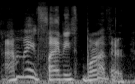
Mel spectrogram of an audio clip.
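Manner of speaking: high, soft imitation of a fighter; mock boxer voice. Host mimics boxer after the fight, high mock voice. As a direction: put on a high little voice for the boxer.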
